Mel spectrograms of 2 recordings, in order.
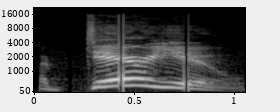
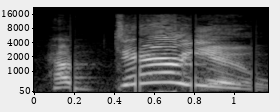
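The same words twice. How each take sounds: First: Loud outraged demand; outraged, loud but held back; shaking with anger. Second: Screaming, very high and very loud; shaking with anger. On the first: First outraged cry. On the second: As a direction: scream it with full outrage. Repeated even louder. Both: Real, not acted.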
